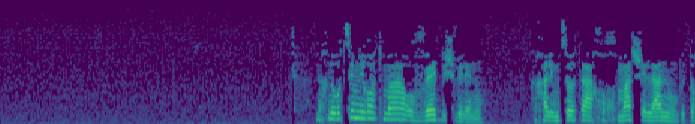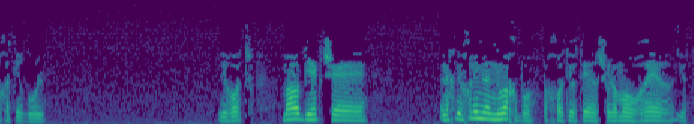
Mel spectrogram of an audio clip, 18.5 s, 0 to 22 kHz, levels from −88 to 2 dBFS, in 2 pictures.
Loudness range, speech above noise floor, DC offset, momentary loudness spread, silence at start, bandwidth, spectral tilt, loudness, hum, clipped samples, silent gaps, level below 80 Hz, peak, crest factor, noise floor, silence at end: 10 LU; 33 dB; under 0.1%; 13 LU; 3.9 s; 12 kHz; -5.5 dB/octave; -30 LUFS; none; under 0.1%; none; -66 dBFS; -10 dBFS; 22 dB; -62 dBFS; 0.1 s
